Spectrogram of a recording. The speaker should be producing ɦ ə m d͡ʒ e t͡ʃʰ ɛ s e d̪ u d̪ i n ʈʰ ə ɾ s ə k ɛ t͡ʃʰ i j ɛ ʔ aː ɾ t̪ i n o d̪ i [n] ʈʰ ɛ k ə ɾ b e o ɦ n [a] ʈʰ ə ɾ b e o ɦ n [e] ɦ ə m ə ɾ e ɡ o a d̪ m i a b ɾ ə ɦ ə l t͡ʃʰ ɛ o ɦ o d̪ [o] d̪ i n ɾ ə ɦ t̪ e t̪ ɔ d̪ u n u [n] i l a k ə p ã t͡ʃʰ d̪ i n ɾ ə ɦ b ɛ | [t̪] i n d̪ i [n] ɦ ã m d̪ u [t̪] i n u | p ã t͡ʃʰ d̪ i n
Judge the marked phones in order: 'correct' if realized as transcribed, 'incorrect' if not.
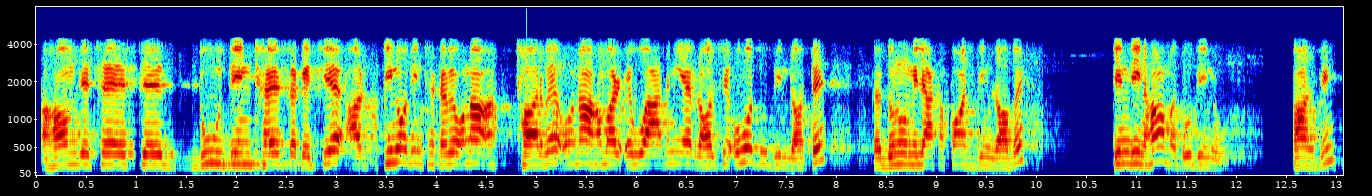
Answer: correct, correct, incorrect: a, incorrect: u, incorrect: m, correct, correct, incorrect: d̪

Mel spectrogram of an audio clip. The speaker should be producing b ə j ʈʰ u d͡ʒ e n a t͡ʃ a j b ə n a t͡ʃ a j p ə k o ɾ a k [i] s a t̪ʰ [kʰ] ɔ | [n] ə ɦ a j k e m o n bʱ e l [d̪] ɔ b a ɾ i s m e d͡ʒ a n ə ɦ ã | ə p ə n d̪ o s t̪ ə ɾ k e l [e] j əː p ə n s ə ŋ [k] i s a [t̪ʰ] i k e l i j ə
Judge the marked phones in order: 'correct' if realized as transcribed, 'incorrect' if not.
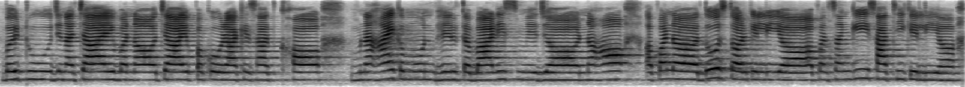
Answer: incorrect: e, correct, correct, incorrect: t̪, incorrect: i, incorrect: ɡ, correct

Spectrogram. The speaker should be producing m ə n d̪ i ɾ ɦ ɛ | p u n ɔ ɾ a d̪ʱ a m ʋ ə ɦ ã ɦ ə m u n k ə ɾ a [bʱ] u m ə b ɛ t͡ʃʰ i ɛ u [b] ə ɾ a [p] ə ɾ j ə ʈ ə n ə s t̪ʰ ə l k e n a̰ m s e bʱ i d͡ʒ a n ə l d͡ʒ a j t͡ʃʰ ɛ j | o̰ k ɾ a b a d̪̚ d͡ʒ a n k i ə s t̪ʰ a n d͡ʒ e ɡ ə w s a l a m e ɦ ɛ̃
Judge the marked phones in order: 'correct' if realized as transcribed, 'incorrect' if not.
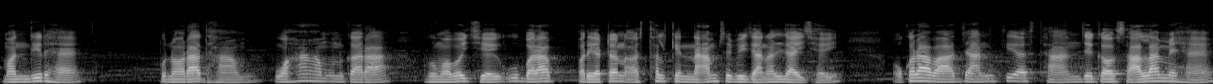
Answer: incorrect: ɡʱ, correct, correct

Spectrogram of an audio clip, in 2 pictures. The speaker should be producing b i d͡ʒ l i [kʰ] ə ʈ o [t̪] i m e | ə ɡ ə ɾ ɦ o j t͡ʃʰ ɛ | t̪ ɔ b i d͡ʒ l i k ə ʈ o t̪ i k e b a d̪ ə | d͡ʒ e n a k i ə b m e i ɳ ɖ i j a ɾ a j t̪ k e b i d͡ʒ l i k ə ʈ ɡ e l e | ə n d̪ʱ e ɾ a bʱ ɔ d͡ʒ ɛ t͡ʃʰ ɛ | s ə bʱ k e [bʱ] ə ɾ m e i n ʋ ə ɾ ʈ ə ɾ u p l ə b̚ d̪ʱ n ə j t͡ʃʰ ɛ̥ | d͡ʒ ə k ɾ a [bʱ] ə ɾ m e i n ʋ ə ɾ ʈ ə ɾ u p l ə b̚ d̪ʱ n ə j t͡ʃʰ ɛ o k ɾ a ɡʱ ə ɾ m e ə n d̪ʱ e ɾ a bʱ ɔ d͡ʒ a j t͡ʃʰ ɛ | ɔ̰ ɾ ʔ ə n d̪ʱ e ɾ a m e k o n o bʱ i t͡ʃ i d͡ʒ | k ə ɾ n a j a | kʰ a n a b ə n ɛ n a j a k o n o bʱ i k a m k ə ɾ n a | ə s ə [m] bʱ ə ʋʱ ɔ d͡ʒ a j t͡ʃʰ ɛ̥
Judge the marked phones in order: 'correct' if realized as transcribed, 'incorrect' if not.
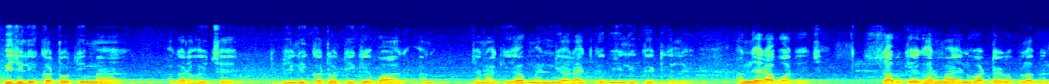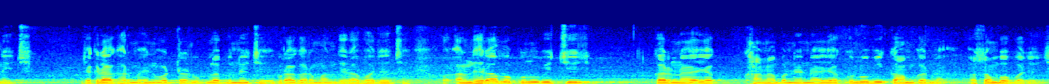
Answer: incorrect: k, correct, incorrect: ɡʱ, incorrect: ɡʱ, correct

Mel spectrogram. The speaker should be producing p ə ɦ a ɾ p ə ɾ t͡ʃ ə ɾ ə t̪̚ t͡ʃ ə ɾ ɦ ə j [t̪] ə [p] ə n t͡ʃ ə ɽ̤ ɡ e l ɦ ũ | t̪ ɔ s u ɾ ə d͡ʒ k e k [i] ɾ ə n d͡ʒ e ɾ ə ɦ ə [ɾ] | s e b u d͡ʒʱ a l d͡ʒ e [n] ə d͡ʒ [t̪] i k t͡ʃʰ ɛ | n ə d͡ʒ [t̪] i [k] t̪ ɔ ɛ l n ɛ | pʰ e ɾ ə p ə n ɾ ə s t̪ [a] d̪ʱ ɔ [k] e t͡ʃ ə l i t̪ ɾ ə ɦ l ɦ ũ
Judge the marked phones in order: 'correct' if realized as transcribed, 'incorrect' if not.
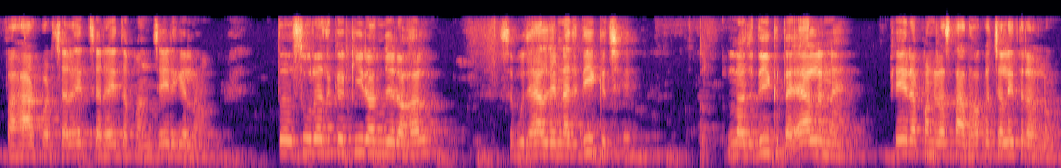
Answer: correct, correct, correct, incorrect: l, correct, incorrect: d̪, incorrect: d̪, correct, correct, correct

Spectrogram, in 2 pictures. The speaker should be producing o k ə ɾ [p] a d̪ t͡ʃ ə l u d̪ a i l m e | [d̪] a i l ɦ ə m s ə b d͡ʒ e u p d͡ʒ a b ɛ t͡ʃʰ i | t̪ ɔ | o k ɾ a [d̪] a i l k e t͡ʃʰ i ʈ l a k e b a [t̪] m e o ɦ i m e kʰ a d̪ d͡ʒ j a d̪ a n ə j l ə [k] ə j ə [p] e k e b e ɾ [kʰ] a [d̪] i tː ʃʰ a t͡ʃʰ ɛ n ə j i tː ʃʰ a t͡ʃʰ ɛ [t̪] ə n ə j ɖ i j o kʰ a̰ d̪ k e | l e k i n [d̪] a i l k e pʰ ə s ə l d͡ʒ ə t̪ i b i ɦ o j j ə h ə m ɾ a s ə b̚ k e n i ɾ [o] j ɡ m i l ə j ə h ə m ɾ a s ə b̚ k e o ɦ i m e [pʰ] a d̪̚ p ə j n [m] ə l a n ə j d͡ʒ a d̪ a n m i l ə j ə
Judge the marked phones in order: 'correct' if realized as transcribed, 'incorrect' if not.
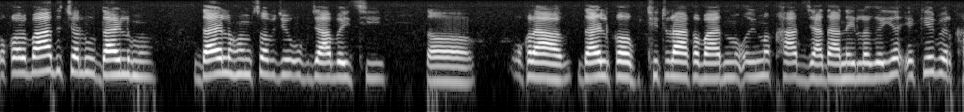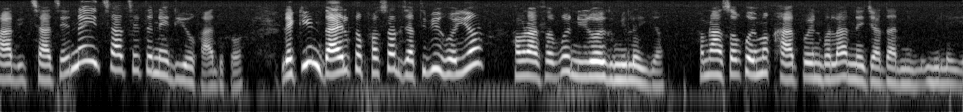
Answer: incorrect: b, correct, correct, incorrect: d̪, incorrect: ɡ, incorrect: ʔ, correct, correct, correct, correct, correct, incorrect: kʰ, incorrect: b

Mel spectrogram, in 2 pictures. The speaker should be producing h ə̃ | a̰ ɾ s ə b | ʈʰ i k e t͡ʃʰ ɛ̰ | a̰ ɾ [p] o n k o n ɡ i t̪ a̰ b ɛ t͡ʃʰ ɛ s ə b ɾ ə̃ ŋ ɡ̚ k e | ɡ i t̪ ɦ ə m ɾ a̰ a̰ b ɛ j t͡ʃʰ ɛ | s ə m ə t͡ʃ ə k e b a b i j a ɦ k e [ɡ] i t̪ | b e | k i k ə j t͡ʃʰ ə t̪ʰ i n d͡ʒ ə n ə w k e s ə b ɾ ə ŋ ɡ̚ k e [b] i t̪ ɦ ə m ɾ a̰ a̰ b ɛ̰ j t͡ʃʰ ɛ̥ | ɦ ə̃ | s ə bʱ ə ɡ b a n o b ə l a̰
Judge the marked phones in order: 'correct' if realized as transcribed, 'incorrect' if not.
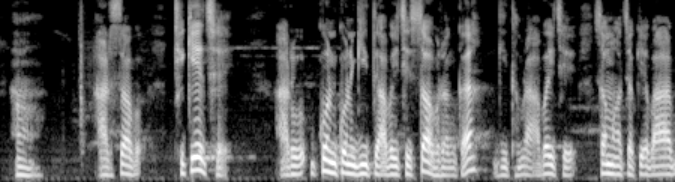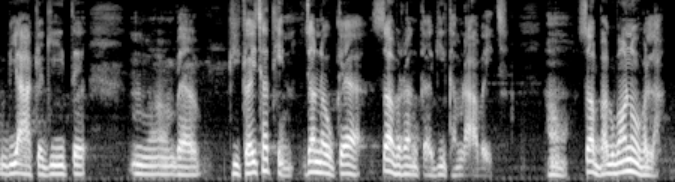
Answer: incorrect: k, correct, incorrect: ɡ

